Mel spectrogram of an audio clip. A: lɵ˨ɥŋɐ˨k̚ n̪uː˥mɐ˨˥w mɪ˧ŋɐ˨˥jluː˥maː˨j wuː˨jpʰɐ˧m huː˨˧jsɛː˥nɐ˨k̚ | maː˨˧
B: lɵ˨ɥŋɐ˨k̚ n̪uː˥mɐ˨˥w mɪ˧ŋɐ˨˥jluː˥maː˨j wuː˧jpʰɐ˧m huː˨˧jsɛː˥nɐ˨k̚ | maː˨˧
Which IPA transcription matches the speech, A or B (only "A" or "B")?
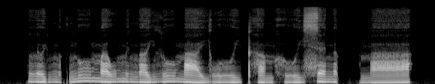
A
